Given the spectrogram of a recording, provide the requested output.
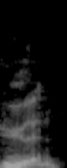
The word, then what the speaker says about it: huren: So you say E, and around the lips, U, E, U, U, U. Remember how to do that because it will be important later. So these words will be pronounced huur and huren.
